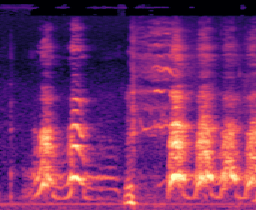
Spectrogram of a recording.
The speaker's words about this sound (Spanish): Gente, mi perro me acaba de joder la grabación. Mira. Ya, que estoy grabando.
